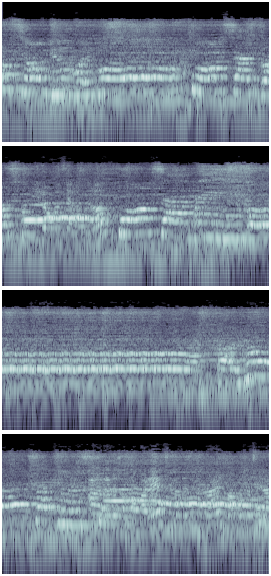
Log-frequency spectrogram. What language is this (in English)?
Spanish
